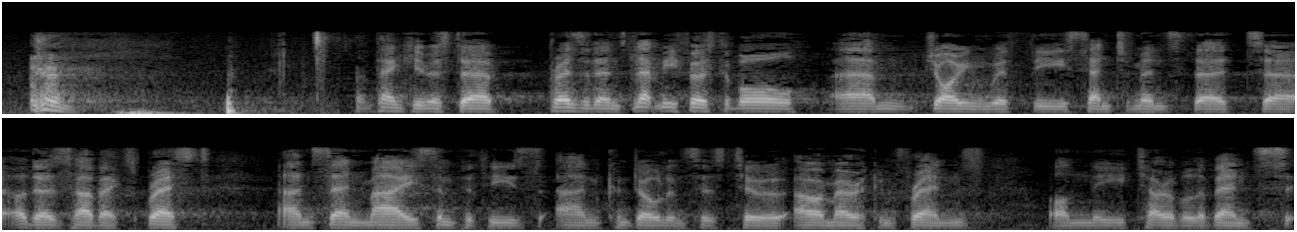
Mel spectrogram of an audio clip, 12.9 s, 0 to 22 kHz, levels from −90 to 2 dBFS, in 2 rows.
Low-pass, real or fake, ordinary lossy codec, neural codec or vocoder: 7.2 kHz; real; none; none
